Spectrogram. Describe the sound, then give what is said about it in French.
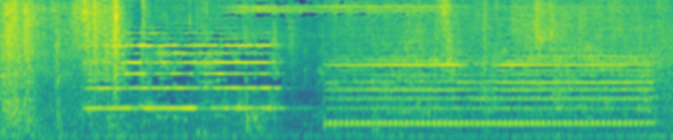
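A metro train moves through an underground station, its electric motors whining in loud, steady musical tones over a constant rumble. Partway through, the whine drops to a lower, sustained pitch. “Donc voilà, on va dans ce merveilleux quotidien, cet inaperçu et littéralement cet inouï, les Mozart du métro.”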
